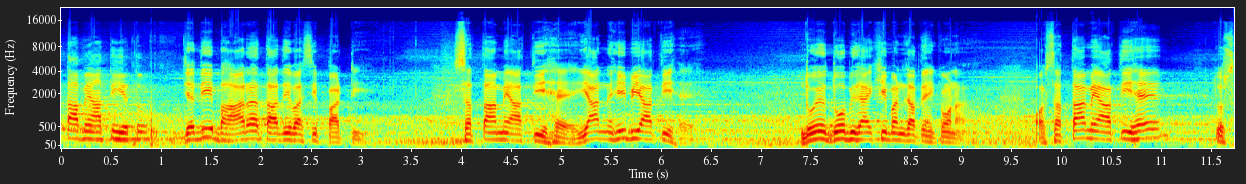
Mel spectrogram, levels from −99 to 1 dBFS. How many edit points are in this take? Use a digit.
0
